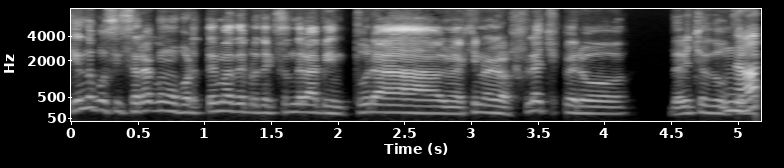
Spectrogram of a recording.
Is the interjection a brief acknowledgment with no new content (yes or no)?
no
